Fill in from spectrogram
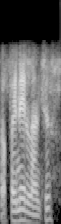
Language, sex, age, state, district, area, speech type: Nepali, male, 45-60, West Bengal, Darjeeling, rural, conversation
